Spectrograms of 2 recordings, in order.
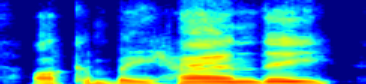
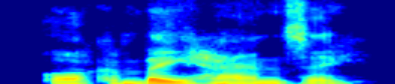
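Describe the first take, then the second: First: Bright, higher and louder, all innocence; innocent handy. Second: Cheeky handsy. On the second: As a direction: lower and softer, a sly hint on handsy. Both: Pretend. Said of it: "he was handy or handsy?".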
